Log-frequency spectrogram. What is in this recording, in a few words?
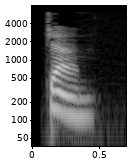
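"jam", British English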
